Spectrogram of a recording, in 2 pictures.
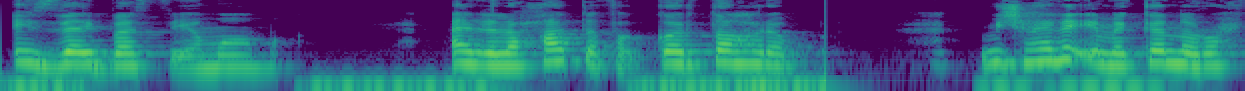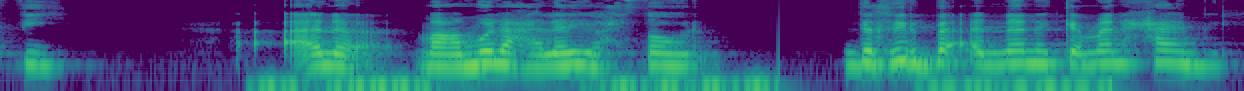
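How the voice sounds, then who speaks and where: A woman voicing a scared young wife, high pitched. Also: steady tone, fast, long pauses, darkish tone, lightly acted. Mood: pleading. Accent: Egyptian Arabic. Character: frightened pregnant young wife, trapped.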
